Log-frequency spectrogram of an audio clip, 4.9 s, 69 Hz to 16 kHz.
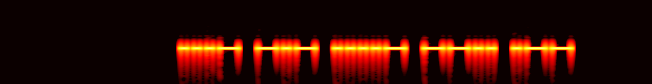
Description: Morse code, heard as a keyed tone, about 25 wpm, 700 Hz. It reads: VK4ZW
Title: DXCC-100 Call Signs - 5 Characters - 25wpm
